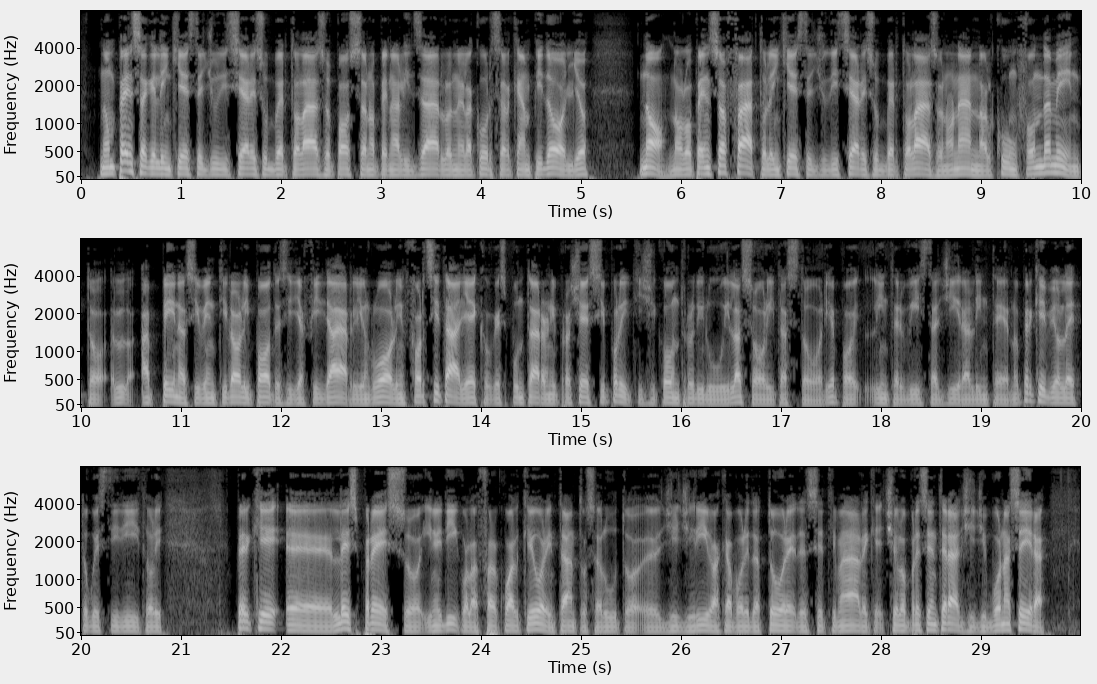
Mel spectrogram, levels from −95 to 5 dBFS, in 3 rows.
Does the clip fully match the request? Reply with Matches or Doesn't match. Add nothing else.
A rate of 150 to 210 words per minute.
Matches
